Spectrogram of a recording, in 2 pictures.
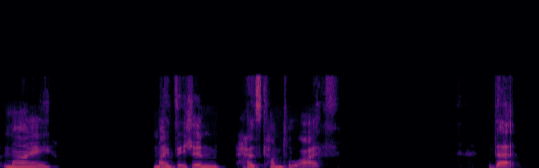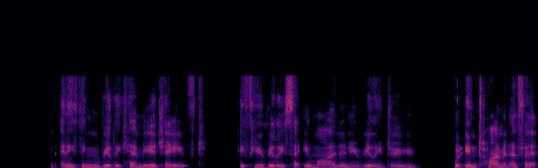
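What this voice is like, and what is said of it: Emotional, halting voice. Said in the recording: “I'm getting emotional. ... I'm getting really emotional.”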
